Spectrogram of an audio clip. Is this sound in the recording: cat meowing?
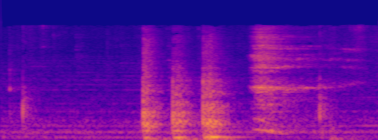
no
